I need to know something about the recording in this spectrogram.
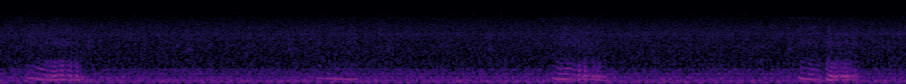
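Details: Sleeping cat snoring 'puu-puu': faint, wheezy, slightly falling squeaks with breaths at irregular spacing of two to three seconds, softer and rougher than usual, over a low hum.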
